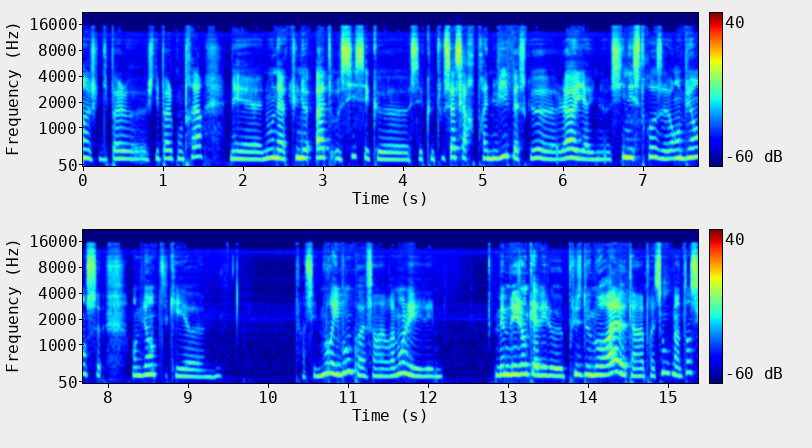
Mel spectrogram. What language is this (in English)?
French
